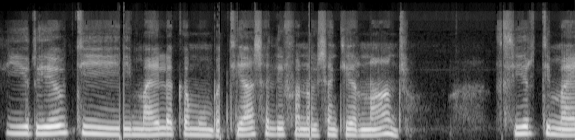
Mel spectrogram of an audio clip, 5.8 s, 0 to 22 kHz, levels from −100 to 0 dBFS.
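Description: Opus voice compression runs throughout at 16 kbps. Its hybrid mode codes the excitation coarsely, so the speech sounds muffled, hoarse and slightly robotic.

Blocks of digital silence interrupt it four times. The first falls at 1.20 to 1.24 s, after "eo ty", a 43 ms hole that fits a 2048-sample buffer missed. Others follow at 2.19 to 2.22 s before "ty asa", 3.09 to 3.12 s after "mailaky momba ty asa", and 5.01 to 5.04 s. Each cuts out abruptly, leaving a short gap.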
